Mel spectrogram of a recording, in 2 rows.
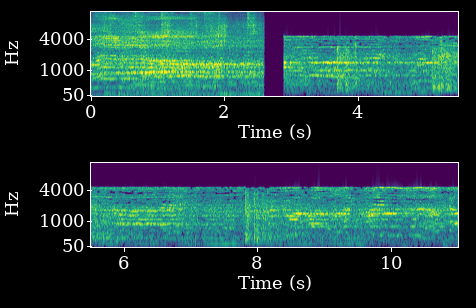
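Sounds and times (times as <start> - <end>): music: 0.0 - 11.0
fireworks bangs: 5.1 - 6.1, 7.7 - 9.0.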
